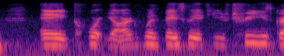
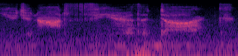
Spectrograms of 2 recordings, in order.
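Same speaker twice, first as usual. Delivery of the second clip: very soft, slow, drawn-out hushed whisper. Voicing a mysterious whisper that speaks to a player: whispering voice. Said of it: "you hear another whisper that says".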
